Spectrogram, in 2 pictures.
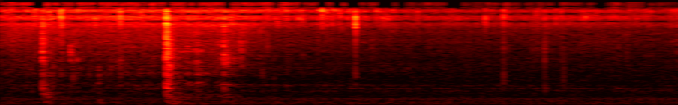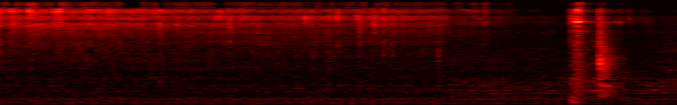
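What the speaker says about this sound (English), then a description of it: "he literally had to scrape out the pan to get every little bit of butter that he could" A frying pan holding melted butter is scraped out, giving a low, steady sizzling hiss broken by a few sharp scraping clicks near the start and end, quiet and close.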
